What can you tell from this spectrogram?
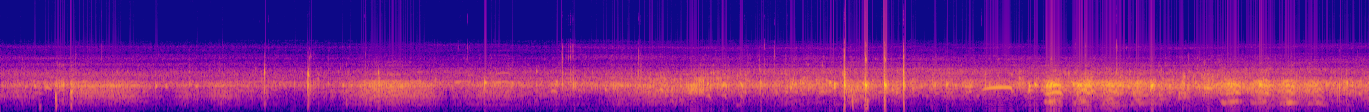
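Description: Muffled underwater water noise, bubbling and gurgling, louder in the second half. A quick run of four sharp clicks comes about ten and a half seconds in.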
